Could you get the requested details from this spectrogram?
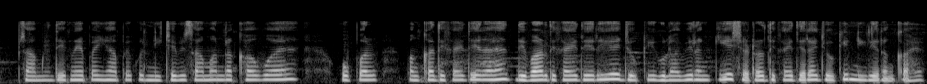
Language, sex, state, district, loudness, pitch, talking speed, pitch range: Hindi, female, Bihar, Gaya, -19 LUFS, 210 Hz, 250 wpm, 205-215 Hz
